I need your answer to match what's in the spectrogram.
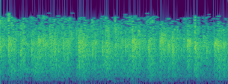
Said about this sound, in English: Some of you are not clapping, so I don't know what it means. It's okay, no problem. If your clapping was louder than your neighbor's, you will be a better shepherd than your neighbor.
